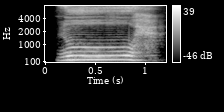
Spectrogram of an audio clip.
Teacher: نوح، وہ مدہ ہے، ایک الف کی مقدار اس کو لمبا کر کے پڑھا جائے گا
